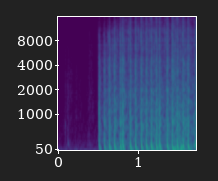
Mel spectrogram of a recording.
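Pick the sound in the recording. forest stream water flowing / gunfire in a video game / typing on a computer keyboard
gunfire in a video game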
